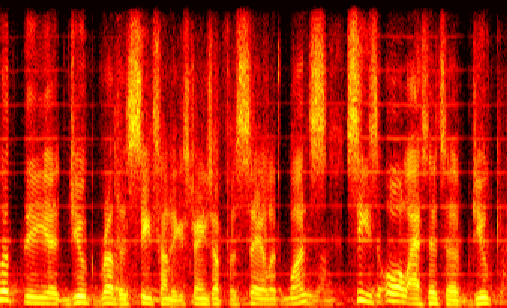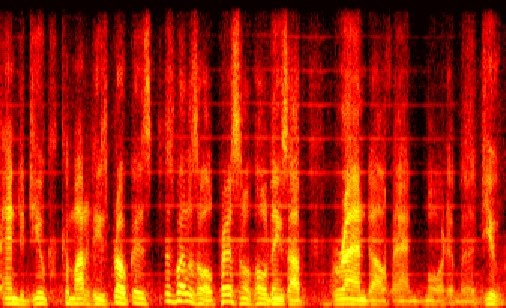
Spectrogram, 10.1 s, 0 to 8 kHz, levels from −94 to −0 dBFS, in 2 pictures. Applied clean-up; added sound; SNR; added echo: neural separator model SepFormer DNS4.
